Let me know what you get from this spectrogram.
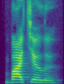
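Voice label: "батьӧлы", Komi, female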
